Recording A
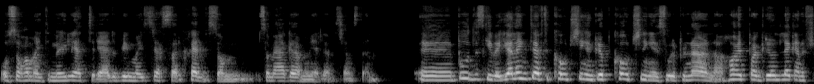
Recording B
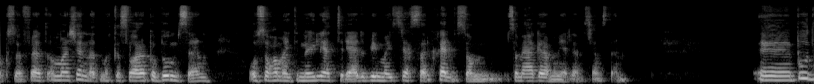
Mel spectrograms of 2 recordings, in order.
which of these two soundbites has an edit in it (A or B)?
A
